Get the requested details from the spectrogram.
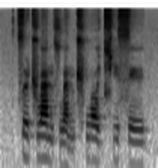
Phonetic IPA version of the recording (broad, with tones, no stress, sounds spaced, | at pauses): t͡s ɹ̩˥˧ ʈ͡ʂ w a˥˩ n s w a̰˨˩ n ʈ͡ʂʰ w ɔ˥˩ t͡ɕʰ i˥ s e˥ ɪ̯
